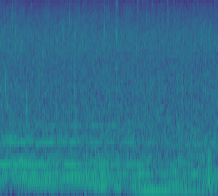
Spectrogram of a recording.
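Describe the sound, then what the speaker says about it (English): Steady rain pours down in the Morrowind video game, a constant close hiss of drops on the ground with no breaks and no voices. "it's still it's still raining"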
